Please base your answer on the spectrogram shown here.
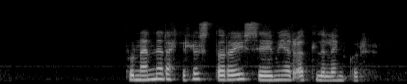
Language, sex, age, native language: Icelandic, female, 20-29, Icelandic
